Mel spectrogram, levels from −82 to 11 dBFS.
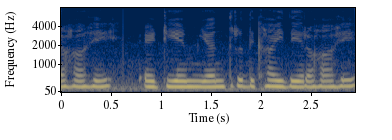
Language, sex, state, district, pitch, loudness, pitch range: Hindi, female, Uttar Pradesh, Deoria, 205 Hz, -19 LUFS, 200-210 Hz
